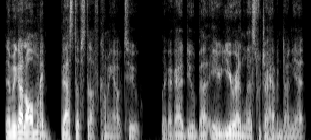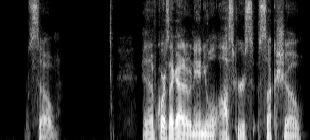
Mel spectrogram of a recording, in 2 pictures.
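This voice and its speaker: A man hosting a casual livestream chat, talking in rambling runs with quick asides, his voice a bit scratchy from allergies. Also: fairly low pitch, a little mellow, dry recording, studio quality. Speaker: podcast host.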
